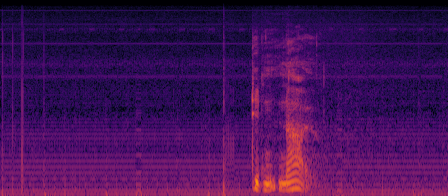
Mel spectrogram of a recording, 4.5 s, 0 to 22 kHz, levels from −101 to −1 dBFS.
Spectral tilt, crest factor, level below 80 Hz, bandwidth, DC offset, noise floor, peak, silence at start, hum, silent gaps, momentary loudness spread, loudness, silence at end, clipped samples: -5.5 dB/octave; 24 dB; -62 dBFS; over 20 kHz; under 0.1%; -57 dBFS; -20 dBFS; 0 s; 60 Hz at -65 dBFS; none; 22 LU; -37 LUFS; 0 s; under 0.1%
